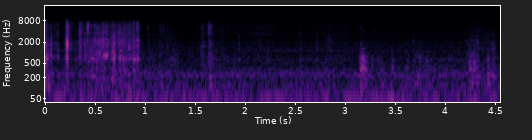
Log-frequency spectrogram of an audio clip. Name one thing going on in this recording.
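Trading cards slide and flick against each other in hands.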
